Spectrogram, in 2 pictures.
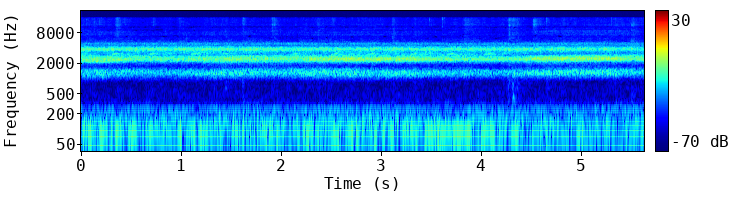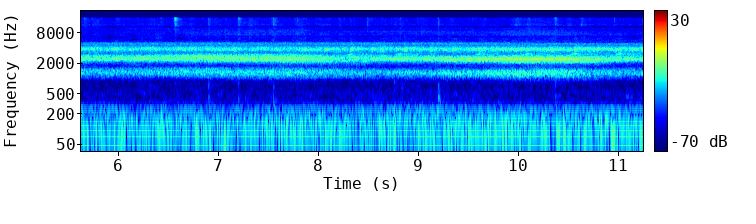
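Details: Many frogs sing through rainfall, their calls merging into a constant high-pitched trilling hum in stacked bands, gently rising and falling in loudness above a low background rumble and sparse clicks.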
